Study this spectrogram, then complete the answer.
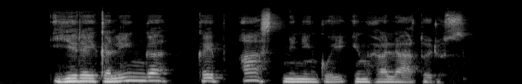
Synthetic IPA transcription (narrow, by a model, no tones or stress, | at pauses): jɪɾʲɛɪkɐlʲiŋɡɐ | kɐɪpɑːsʲt̪ʲmʲɪnʲɪŋkʊjɪnʲɣɐlʲæːt̪oɾʲʊs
